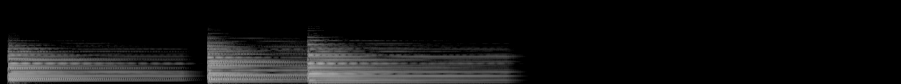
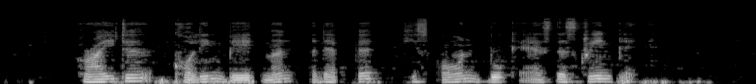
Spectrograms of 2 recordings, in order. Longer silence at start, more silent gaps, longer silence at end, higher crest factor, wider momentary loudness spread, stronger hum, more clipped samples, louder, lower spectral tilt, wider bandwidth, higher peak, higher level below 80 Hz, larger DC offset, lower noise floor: second, 0.1 s vs 0.3 s; neither; first, 3.85 s vs 0.45 s; about the same, 22 dB vs 18 dB; first, 18 LU vs 15 LU; neither; neither; second, -29 LUFS vs -21 LUFS; second, -5 dB/octave vs -7.5 dB/octave; second, 6.2 kHz vs 9 kHz; second, -12 dBFS vs -4 dBFS; second, -68 dBFS vs -40 dBFS; neither; first, -60 dBFS vs -48 dBFS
